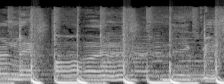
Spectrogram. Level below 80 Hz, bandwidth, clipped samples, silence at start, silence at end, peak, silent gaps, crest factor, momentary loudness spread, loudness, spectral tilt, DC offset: -10 dBFS; 16.5 kHz; 2%; 0 s; 0 s; 0 dBFS; none; 8 dB; 2 LU; -9 LUFS; -5 dB/octave; under 0.1%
